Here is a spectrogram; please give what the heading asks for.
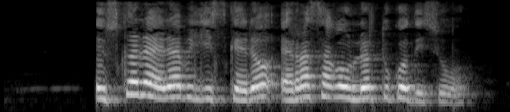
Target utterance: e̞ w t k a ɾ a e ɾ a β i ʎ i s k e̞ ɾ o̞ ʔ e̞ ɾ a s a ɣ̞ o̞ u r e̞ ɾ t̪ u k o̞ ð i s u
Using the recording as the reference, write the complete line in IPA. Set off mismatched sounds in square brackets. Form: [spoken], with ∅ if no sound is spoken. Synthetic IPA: e̞ w [s] k a ɾ a e ɾ a β i ʎ i s k e̞ ɾ o̞ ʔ e̞ [r] a s a ɣ̞ o̞ u [l] e̞ ɾ t̪ u k o̞ ð i s u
